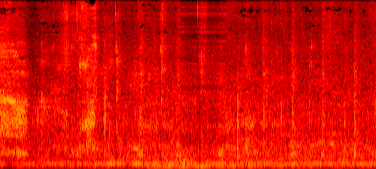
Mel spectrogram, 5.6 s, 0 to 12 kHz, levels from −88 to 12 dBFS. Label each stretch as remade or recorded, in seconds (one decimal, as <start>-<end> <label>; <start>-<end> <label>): 0.0-2.7 recorded; 2.7-3.4 remade; 3.4-5.6 recorded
